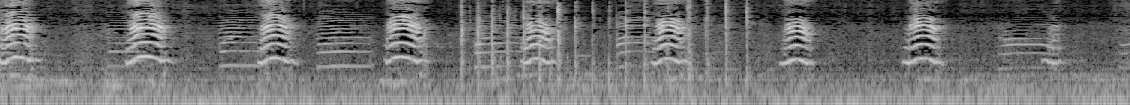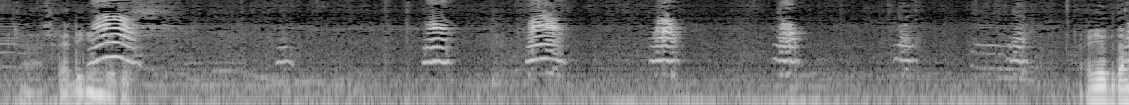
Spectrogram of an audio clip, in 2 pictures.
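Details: Rescued kitten meowing persistently, rapid high cries at first then spaced calls about every second, interrupted by a burst of sharp clicking taps and a brief rustling thud near the middle.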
